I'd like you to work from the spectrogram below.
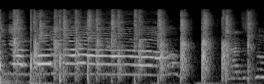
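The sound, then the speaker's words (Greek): Several hands clap in a quick, steady rhythm, fairly loud, during a birthday celebration on a show, while a sustained voice sounds over the applause throughout. “Χειροκρότα, βρε.”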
